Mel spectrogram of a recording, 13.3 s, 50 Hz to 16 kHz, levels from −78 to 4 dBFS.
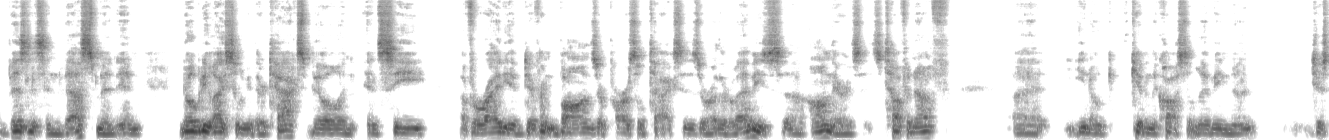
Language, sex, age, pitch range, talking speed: English, male, 50-69, 90-115 Hz, 190 wpm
